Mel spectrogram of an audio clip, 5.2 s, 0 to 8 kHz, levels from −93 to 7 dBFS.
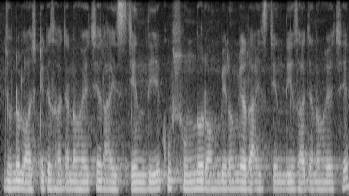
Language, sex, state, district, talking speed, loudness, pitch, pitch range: Bengali, male, West Bengal, Paschim Medinipur, 205 wpm, -17 LUFS, 115 Hz, 115-120 Hz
